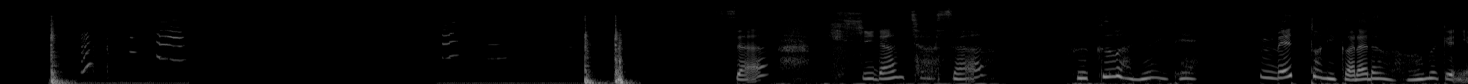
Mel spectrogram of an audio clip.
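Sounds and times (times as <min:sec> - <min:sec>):
heavy door shutting with loud thuds: 0:00.5 - 0:00.8, 0:05.8 - 0:06.4
speech: 0:07.4 - 0:07.8, 0:08.6 - 0:10.0, 0:10.8 - 0:12.0, 0:12.6 - 0:14.6.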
